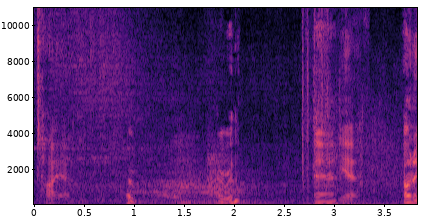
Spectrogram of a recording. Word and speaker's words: Tyre: Most people will pronounce that tier, right? I have. In documentaries, I've always heard it pronounced tire.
